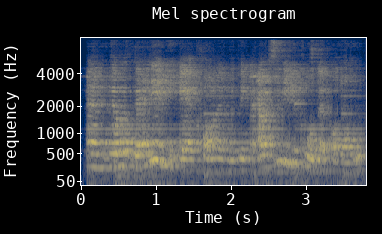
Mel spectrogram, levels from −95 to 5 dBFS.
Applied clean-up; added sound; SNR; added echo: neural separator model SepFormer DNS4.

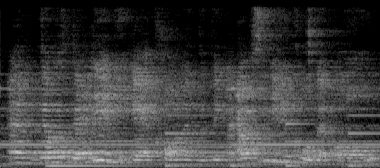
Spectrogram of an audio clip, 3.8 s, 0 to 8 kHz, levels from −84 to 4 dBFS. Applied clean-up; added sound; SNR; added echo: none; Chime / Clock; 7 dB; reverberation time 1.1 s.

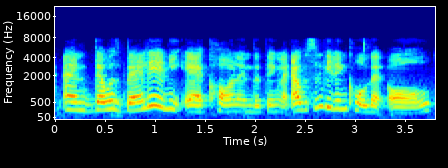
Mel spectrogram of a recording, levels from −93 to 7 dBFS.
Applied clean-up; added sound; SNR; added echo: none; none; none; none.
